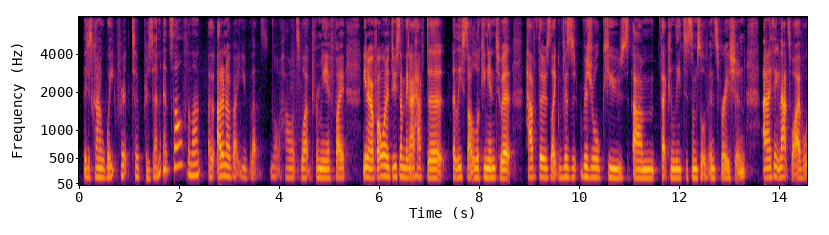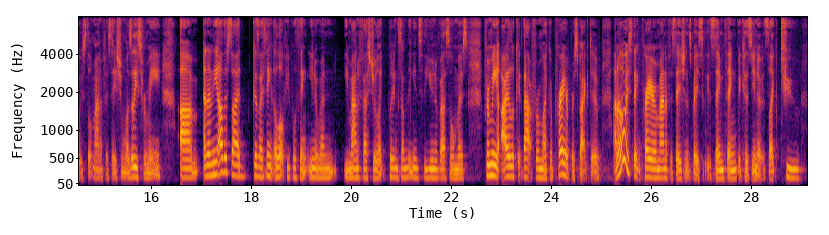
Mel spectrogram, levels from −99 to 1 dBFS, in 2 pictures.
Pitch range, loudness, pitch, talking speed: 155-175 Hz, -20 LUFS, 165 Hz, 265 wpm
